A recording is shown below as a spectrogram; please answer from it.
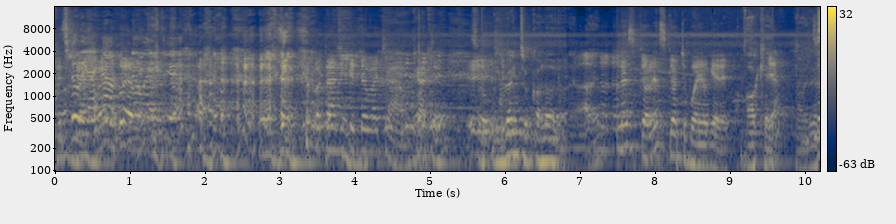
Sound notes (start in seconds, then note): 1.2 laughter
